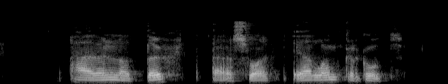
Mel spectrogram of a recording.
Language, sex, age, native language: Icelandic, male, 15, Icelandic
